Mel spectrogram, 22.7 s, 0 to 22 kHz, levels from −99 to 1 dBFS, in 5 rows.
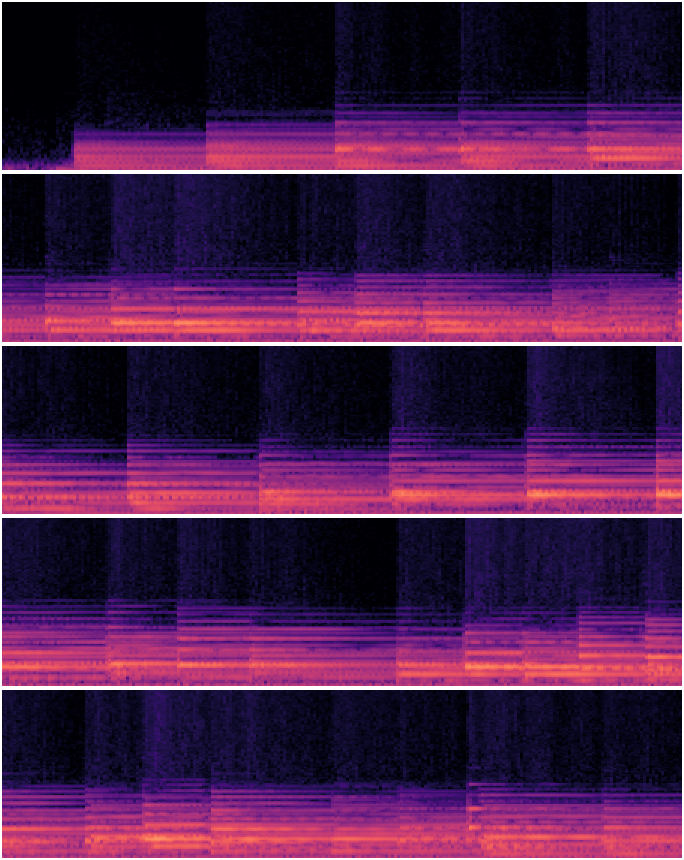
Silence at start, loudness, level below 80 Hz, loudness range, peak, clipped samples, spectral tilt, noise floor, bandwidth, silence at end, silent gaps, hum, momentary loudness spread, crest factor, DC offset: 0 s; -34 LUFS; -54 dBFS; 6 LU; -16 dBFS; under 0.1%; -9.5 dB/octave; -56 dBFS; 3.6 kHz; 0 s; none; none; 11 LU; 18 dB; 0.2%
